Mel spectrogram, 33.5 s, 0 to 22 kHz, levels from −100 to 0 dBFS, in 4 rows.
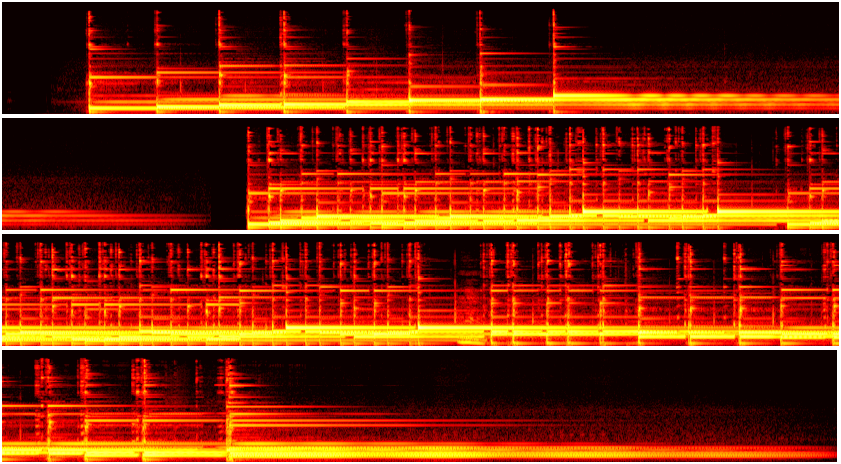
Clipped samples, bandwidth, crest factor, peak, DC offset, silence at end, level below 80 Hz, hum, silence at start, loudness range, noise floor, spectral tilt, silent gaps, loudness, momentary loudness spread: under 0.1%; 16 kHz; 18 dB; 0 dBFS; under 0.1%; 0.8 s; -56 dBFS; none; 0.85 s; 11 LU; -84 dBFS; -6 dB/octave; none; -17 LUFS; 14 LU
